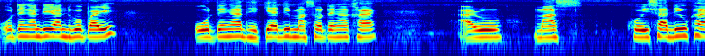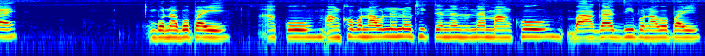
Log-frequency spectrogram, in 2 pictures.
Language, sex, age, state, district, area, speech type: Assamese, female, 60+, Assam, Lakhimpur, rural, spontaneous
